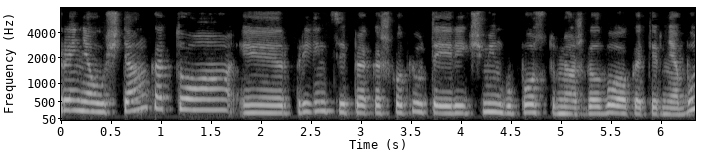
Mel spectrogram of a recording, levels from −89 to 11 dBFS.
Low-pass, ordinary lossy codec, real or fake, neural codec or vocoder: 7.2 kHz; MP3, 48 kbps; real; none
